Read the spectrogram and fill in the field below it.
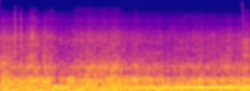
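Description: A car's engine hums with a low, steady drone and a slight rise in pitch while the car is driven with paddle shifters, heard from inside the cabin and fairly quiet and smooth.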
